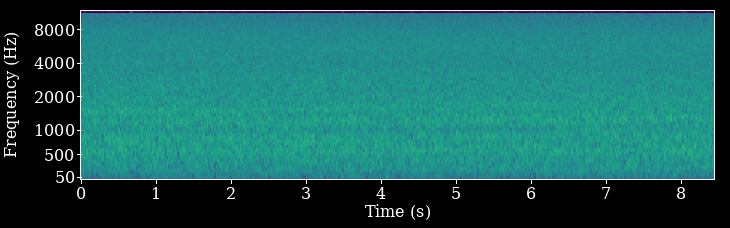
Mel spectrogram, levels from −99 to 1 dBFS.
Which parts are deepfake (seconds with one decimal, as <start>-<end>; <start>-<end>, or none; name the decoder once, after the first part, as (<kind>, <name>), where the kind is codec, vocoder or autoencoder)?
4.2-5.6 (vocoder, BigVGAN v2); 6.3-6.8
